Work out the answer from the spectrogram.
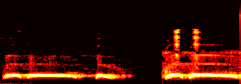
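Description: A bird cooing in a garden: a few low, hollow, steady coos in two phrases separated by a short silence, fairly loud and heard alone.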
